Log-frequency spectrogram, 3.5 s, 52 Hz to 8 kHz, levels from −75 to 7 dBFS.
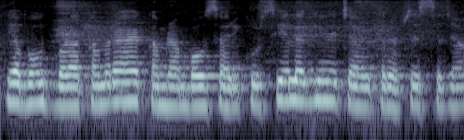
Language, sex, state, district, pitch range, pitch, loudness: Hindi, female, Bihar, Kaimur, 175-200 Hz, 180 Hz, -17 LUFS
